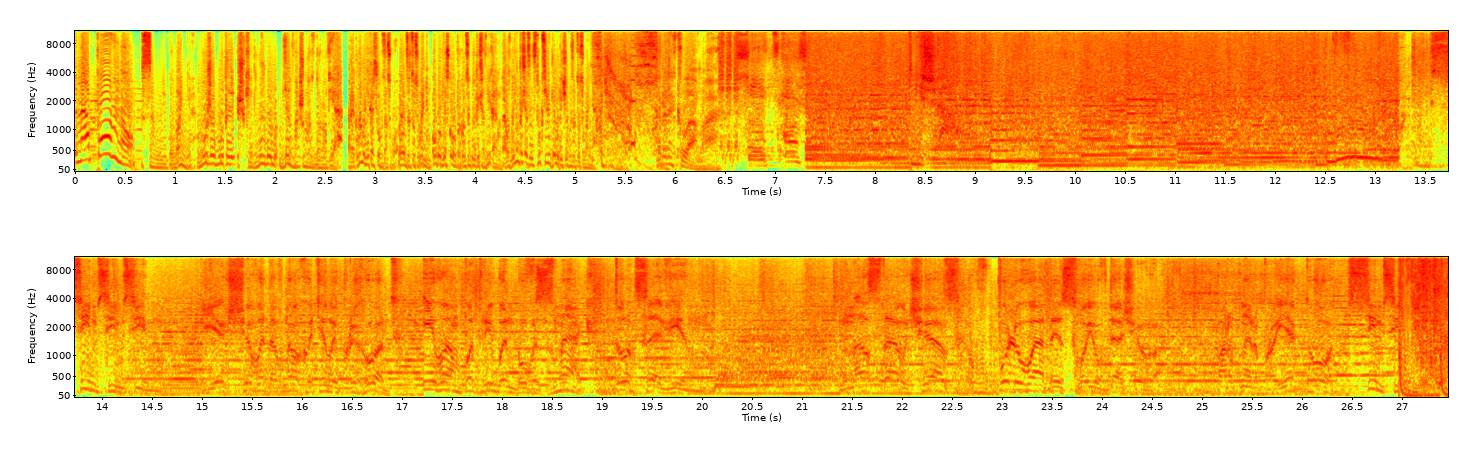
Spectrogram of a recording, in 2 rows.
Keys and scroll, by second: 13.9 Page_Down.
